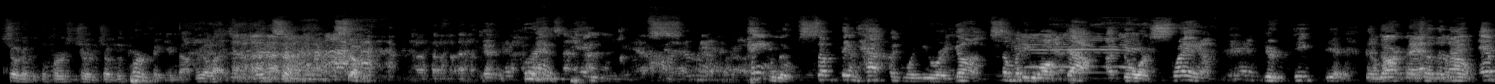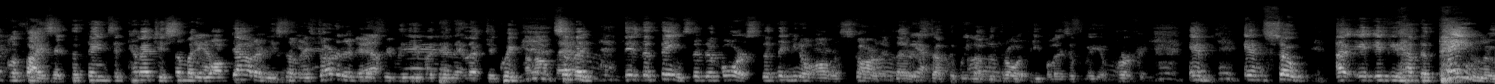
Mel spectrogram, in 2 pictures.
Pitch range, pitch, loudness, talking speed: 160-205 Hz, 190 Hz, -28 LUFS, 205 wpm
